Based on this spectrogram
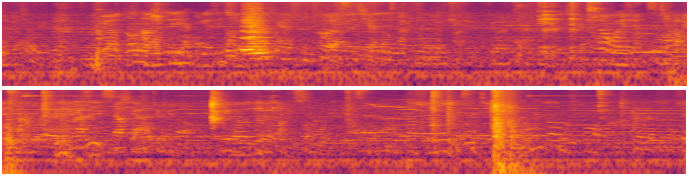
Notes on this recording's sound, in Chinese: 士林捷運站附近的隱藏咖啡廳。聽著之前在他們店裡錄製的聲音。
